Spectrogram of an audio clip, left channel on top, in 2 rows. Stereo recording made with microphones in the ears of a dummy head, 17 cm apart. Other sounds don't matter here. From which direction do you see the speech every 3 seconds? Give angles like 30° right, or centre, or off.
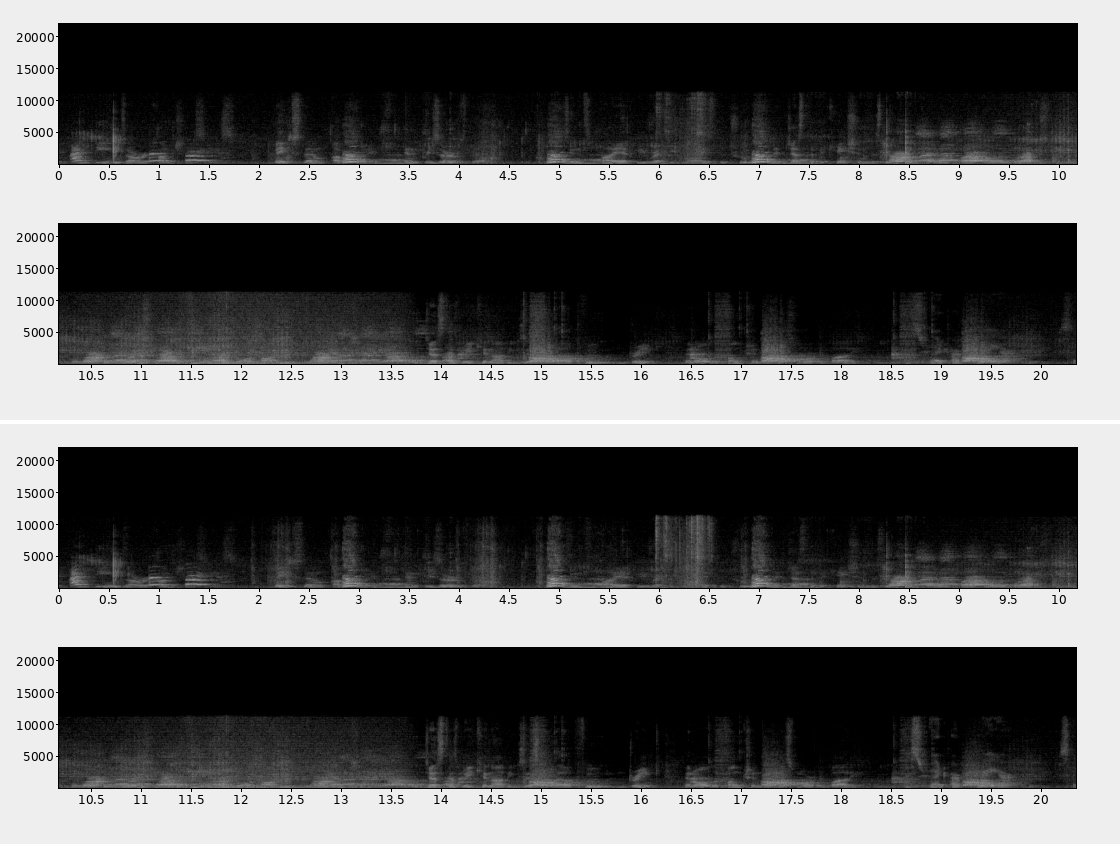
60° left, 60° left, 50° left, 30° left, 10° right, 50° right, 70° right.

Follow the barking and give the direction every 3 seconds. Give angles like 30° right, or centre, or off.
80° right, 60° right, 10° right, 20° left, 40° left, 50° left, 60° left.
